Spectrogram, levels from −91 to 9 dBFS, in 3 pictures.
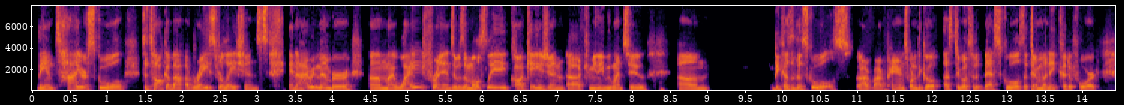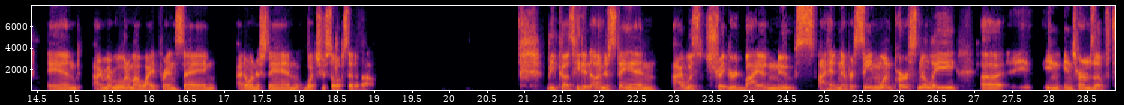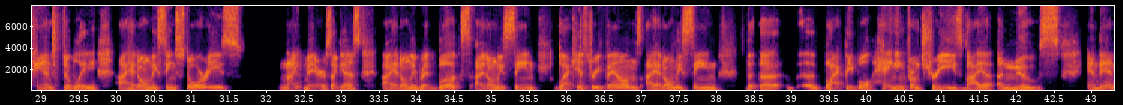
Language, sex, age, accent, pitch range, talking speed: English, male, 30-49, American, 115-155 Hz, 175 wpm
